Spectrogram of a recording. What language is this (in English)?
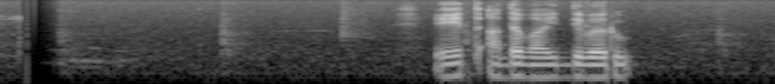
Sinhala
